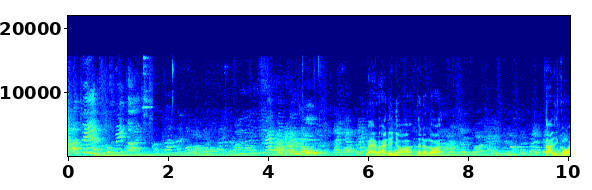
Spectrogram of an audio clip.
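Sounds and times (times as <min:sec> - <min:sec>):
children chattering: 0:00.0 - 0:10.0.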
